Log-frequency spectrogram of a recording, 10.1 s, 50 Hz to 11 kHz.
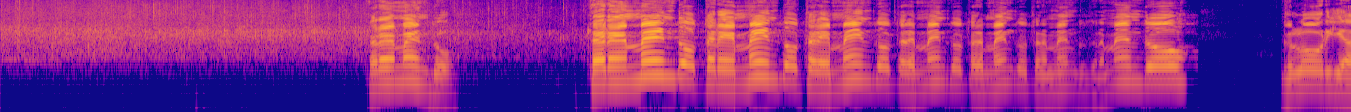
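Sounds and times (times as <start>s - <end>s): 
audience applause: 0.0s - 4.6s
speech: 2.8s - 3.5s, 4.4s - 9.0s, 9.6s - 10.1s.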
